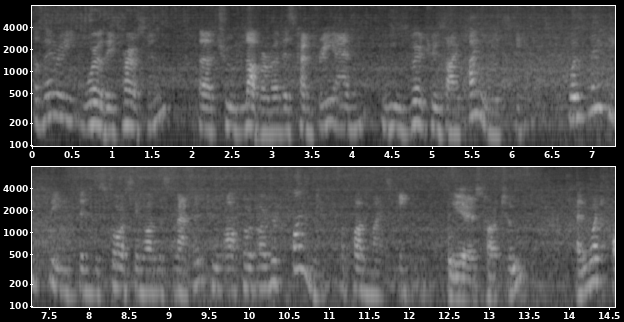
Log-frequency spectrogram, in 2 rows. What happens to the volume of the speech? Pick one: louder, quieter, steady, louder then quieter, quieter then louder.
steady.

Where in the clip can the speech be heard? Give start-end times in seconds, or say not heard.
0.0-14.5.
